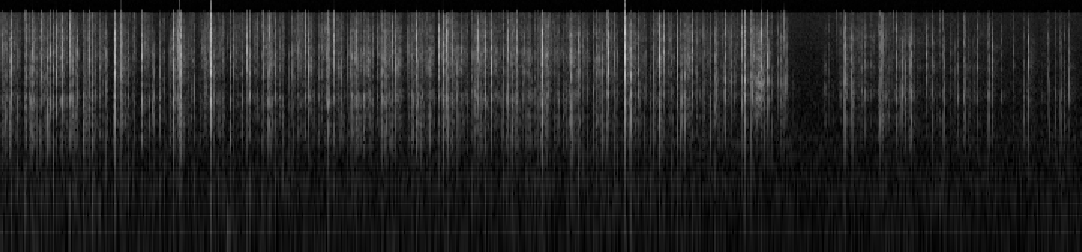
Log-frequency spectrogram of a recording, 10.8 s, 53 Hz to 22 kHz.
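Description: Long acrylic nails tap and scratch the rubber buttons and casing of a small, flat, hollow plastic IR remote control for LEDs. The result is a dense stream of sharp, bright clicks and crinkly scratches with very little low end, centered around 3.8 kHz. The sound briefly thins out near the 8-second mark before the tapping resumes.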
